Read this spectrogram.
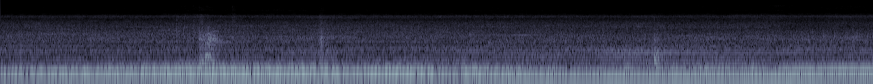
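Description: Wood cracks and knocks as a log is gripped.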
